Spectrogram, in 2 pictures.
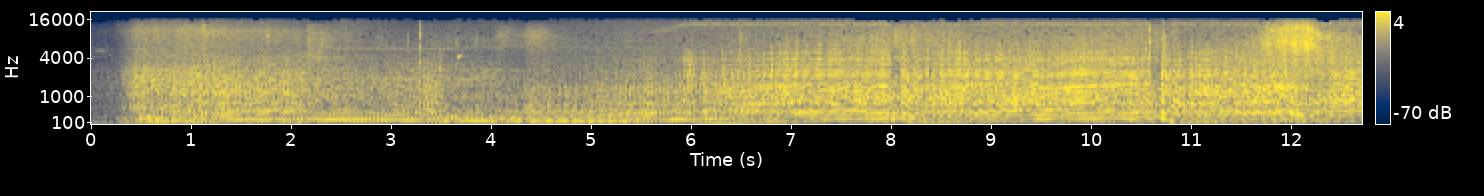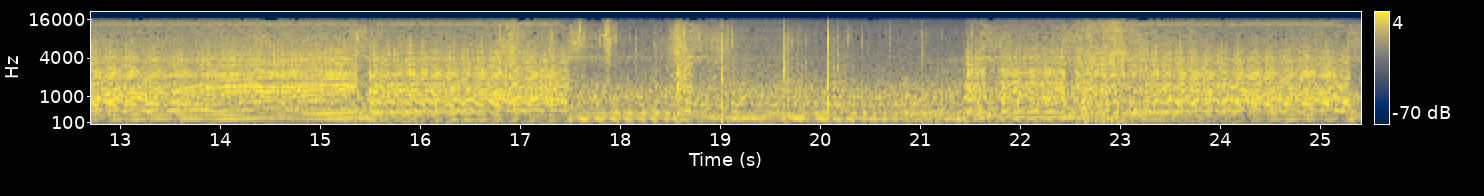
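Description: A Lamborghini Urus engine in Forza Horizon 5 revs steadily for about 25 seconds, its pitch rising and falling through repeated throttle blips and gear changes, loud and close with no talk over it.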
